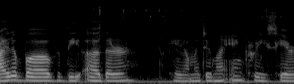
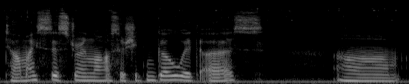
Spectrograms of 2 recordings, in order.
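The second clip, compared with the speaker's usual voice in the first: ordinary talk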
